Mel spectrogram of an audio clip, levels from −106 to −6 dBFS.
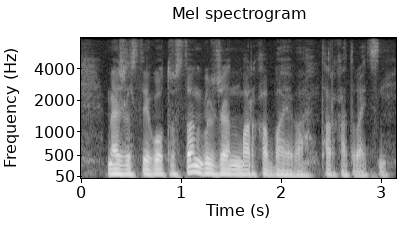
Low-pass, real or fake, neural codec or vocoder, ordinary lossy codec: none; real; none; none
